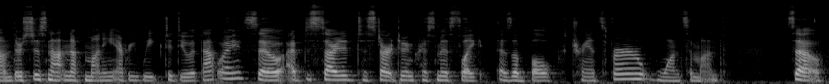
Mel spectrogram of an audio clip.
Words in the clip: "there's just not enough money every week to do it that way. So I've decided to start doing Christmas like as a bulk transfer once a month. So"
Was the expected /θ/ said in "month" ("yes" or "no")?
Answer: yes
